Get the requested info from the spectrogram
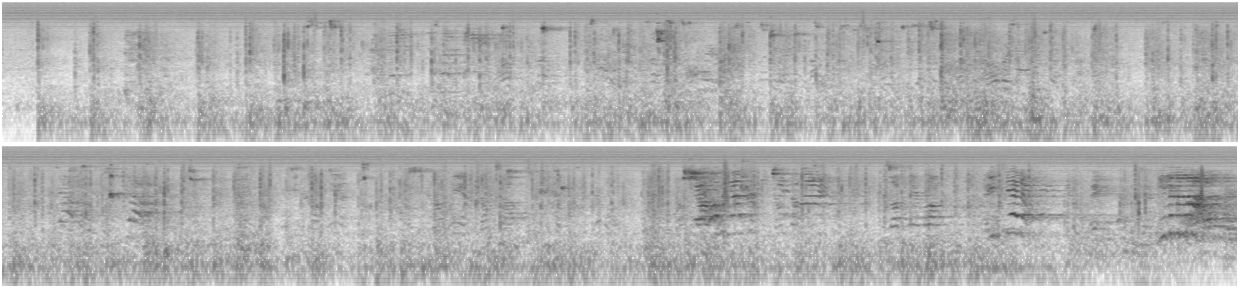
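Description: Several basketballs being dribbled on a hardwood gym floor, a dense, uneven patter of bounces throughout, with voices over it in the last few seconds.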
